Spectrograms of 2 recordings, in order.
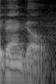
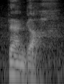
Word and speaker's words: Van Gogh: broke out my van americans say van gogh usually but it's van gaach broke out my van gogh my band i can't i'm not getting it right even but you're supposed to say it like in a dutch accent somebody asked dirk darkseid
